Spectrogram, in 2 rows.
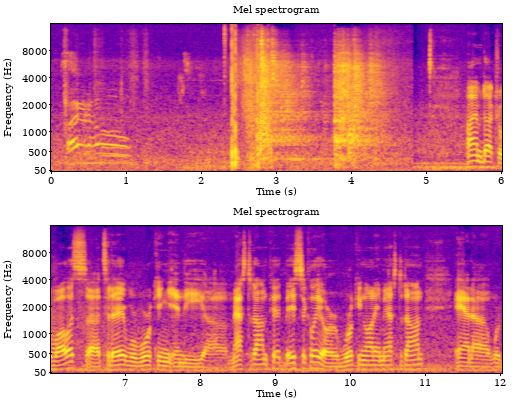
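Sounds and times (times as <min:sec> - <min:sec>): explosive charge bang: 0:02.4 - 0:04.8.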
